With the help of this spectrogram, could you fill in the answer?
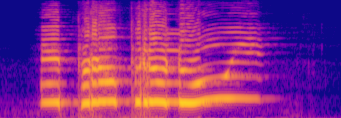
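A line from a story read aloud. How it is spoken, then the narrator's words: Shrill cry. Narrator (Italian): strilla la signora Rosaura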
